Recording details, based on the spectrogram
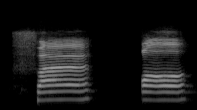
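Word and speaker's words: فَقَ: Kemudian ko-nya dari alisan. Jadi tidak ada perubahan. Tidak faqo ya, tidak termasuk huruf yang safatain qafnya. Hanya perubahan dari lidah saja. Sekali lagi pengucapannya faqo, faqo. Ya, seperti ya, kalau disambung pun seperti itu. Faqo, Ya, sekali lagi. Faqo. Ya, begitu ya. Jadi bukan faqo.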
